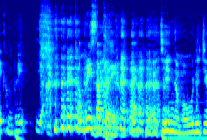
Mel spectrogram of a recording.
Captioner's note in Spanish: Risas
